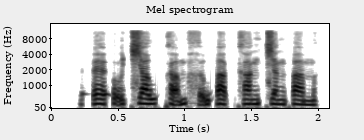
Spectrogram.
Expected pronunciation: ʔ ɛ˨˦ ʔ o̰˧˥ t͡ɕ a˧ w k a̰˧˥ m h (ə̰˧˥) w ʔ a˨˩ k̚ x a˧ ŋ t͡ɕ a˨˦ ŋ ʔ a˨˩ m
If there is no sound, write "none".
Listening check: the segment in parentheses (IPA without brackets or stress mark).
ə̰˧˥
